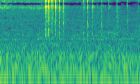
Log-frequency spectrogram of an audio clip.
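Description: A quick run of light clicks about two-thirds of a second in, then a few fainter ticks: a plastic fidget spinner being handled and knocked right at a macaw's beak.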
